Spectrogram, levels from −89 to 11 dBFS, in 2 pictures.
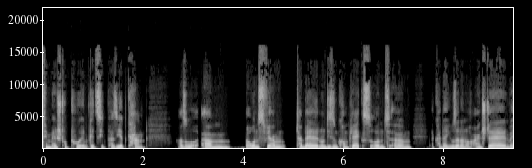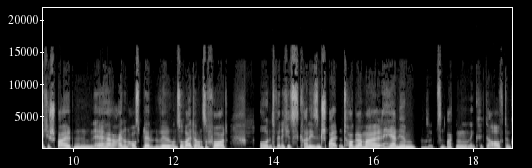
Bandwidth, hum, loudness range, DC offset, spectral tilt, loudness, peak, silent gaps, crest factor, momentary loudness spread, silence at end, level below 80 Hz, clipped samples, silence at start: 16.5 kHz; none; 3 LU; under 0.1%; -5.5 dB/octave; -16 LUFS; -2 dBFS; none; 16 dB; 10 LU; 0.05 s; -52 dBFS; under 0.1%; 0 s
